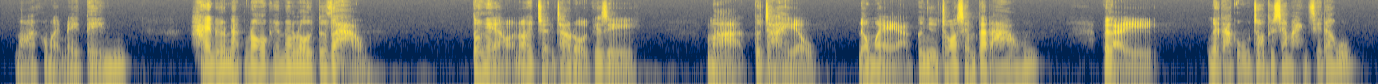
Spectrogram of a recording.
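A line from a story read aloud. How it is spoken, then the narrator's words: Whispered. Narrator (Vietnamese): Cậu Cần thì thầm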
